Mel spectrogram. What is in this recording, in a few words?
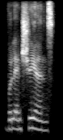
"Valenciennes", Indian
